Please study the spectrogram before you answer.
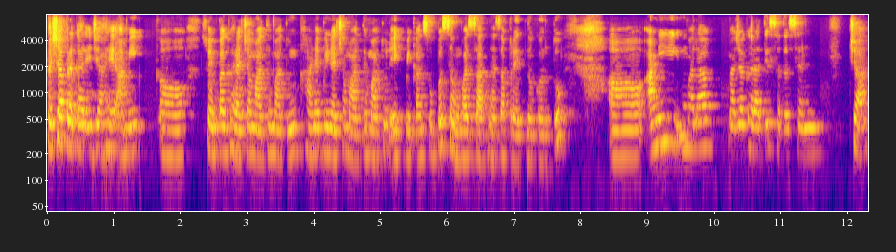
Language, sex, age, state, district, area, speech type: Marathi, female, 18-30, Maharashtra, Akola, urban, spontaneous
